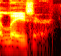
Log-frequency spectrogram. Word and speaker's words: Lazor: OC Bill Lazor, is that how you pronounce his name? – Laser. – Laser. – Yeah, Bill Laser, yeah.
